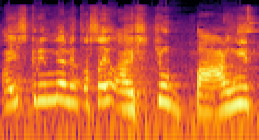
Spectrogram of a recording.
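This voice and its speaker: A man's voice: very high voice, animated, measured pace, fairly bright tone, soft background music. A man playing an exasperated customer in a comedy skit, accusing the vendor and swearing casually.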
